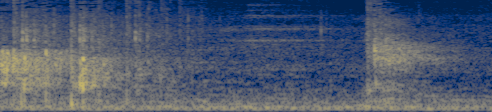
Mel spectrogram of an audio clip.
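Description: The last scattered claps of an audience's applause dying away, leaving the hum of a large hall, with one short thump near the end.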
